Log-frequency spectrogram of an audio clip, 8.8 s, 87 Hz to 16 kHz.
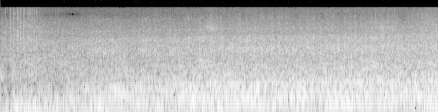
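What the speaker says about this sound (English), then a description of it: "The airplanes." Propeller airplanes flying in the video game GTA 5, a steady loud engine drone with broadband rumble that holds unbroken throughout, with no talking.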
